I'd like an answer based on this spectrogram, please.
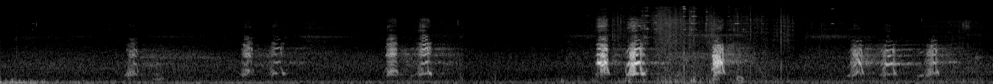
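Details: Two Hungarian Vizslas, Poppy and Darcy, running in Stewart Park, Middlesbrough, give short, sharp yelping barks, single and in pairs, scattered across the clip and bunched most densely in the middle, with quiet gaps between.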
